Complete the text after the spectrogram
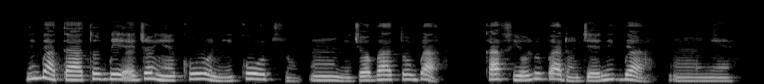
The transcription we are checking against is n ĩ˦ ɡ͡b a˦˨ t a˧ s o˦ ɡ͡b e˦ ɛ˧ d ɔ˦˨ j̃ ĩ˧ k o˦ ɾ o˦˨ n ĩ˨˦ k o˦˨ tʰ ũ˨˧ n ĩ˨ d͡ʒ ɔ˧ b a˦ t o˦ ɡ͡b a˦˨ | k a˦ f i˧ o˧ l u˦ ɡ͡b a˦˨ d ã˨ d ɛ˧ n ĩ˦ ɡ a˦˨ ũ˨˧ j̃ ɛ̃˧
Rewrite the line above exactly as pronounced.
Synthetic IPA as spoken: n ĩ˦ ɡ͡b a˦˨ t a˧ t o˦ ɡ͡b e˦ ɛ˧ d͡ʒ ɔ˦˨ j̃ ɛ̃˧ k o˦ ɾ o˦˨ n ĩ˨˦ k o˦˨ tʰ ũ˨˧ n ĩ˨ d͡ʒ ɔ˧ b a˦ t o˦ ɡ͡b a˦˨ | k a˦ f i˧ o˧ l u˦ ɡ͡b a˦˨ d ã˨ d͡ʒ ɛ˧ n ĩ˦ ɡ͡b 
